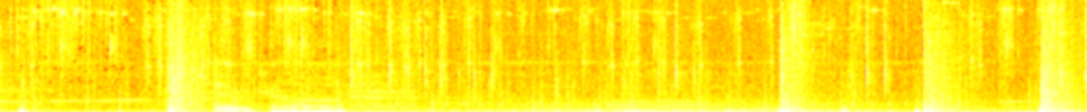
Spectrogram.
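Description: Small coins clink and tinkle as they are picked up.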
